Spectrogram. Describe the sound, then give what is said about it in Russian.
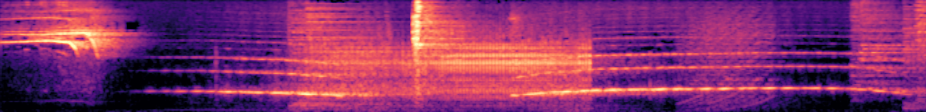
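A dragon, Pykhalka, puffs himself up on a balcony and gives a loud, drawn-out whistle holding a steady mid-pitched tone with a slight wavering rise, layered with rasping, breathy bursts, preceded by a short high squeal and no talking. “Пыхалка вылетел на балкон, надулся и как свистнет.”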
